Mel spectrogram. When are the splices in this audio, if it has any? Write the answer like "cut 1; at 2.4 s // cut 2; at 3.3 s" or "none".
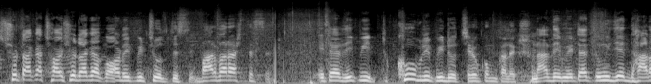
cut 1; at 1.1 s // cut 2; at 4.6 s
